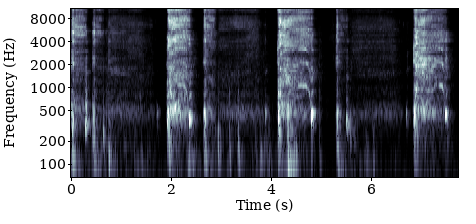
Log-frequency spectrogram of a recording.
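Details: Persistent cough while studying: repeated loud cough bursts in clusters with throat clearing and quiet breaths between.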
